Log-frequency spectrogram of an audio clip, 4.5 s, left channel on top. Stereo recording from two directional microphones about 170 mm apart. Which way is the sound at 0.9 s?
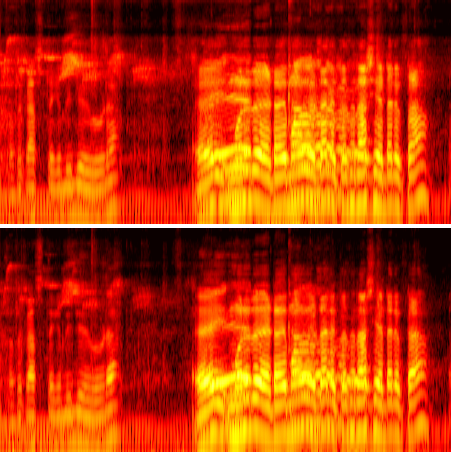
30° right (ahead or behind).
